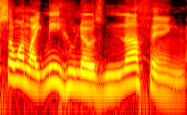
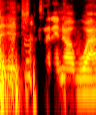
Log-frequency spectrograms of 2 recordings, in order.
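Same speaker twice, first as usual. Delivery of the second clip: normal talking voice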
